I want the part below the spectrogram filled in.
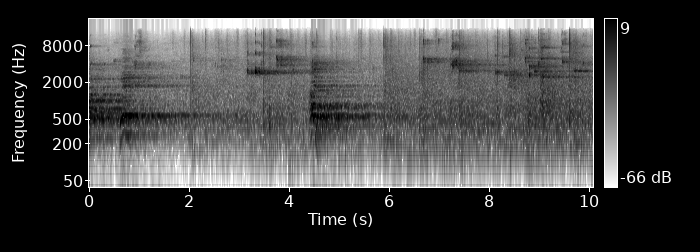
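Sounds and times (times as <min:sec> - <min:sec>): ball bouncing on wooden court: 0:01.9 - 0:04.1, 0:05.8 - 0:10.0
shoes squeaking on floor: 0:02.0 - 0:04.4, 0:06.0 - 0:10.0.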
